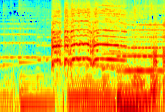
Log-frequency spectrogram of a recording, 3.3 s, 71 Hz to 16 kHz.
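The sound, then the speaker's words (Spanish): A voice imitates a hen's cackle, bursting in loudly after a quiet first second and holding a strained, wavering squawk to the end, with a low steady hum beneath. “Pues mi padre en el año 65, que se fue a Francia, pues para comprar huevos tenía que hacer el cacareo de la gallina, porque no lo entendía, ni él sabía francés ni nada.”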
